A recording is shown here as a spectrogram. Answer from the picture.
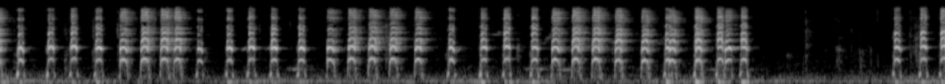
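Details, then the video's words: Purple swamphen calls compiled as a decoy lure in Vietnam: a fast run of harsh, nasal honking notes, about four to five a second, briefly broken by a second of silence before the series resumes, over a faint low hum. "Tiếng trích ghép mòi"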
